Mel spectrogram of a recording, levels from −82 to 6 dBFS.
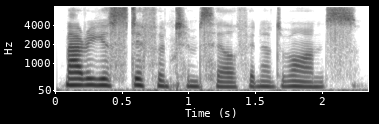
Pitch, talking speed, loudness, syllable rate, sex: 190 Hz, 130 wpm, -17 LUFS, 5.1 syllables/s, female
